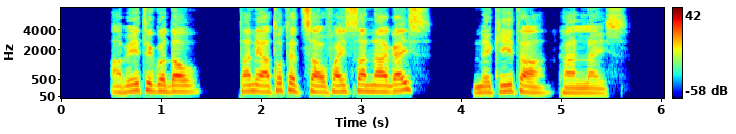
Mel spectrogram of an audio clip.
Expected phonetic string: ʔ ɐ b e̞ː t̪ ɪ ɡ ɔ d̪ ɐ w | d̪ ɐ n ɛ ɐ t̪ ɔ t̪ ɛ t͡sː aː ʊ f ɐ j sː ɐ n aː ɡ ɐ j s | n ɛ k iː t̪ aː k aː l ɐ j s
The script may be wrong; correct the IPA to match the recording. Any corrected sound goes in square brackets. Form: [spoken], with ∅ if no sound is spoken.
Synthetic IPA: ʔ ɐ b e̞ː t̪ ɪ ɡ ɔ d̪ ɐ w | [t̪] ɐ n ɛ ɐ t̪ ɔ t̪ ɛ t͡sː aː ʊ f ɐ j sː ɐ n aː ɡ ɐ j s | n ɛ k iː t̪ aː k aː [lː] ɐ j s

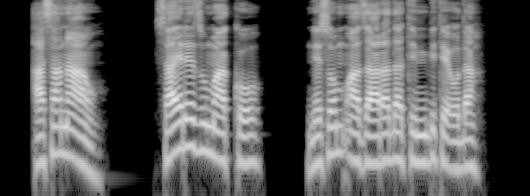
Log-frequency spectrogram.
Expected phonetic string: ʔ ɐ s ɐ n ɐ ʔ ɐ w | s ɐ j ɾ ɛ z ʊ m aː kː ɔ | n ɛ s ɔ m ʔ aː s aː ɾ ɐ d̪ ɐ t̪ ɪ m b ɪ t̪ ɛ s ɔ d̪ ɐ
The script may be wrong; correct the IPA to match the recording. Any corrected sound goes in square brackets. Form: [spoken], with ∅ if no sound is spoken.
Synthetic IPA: ʔ ɐ s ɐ n ɐ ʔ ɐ w | s ɐ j ɾ ɛ z ʊ m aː kː ɔ | n ɛ s ɔ m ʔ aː [z] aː ɾ ɐ d̪ ɐ t̪ ɪ m b ɪ t̪ ɛ [∅] ɔ d̪ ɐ

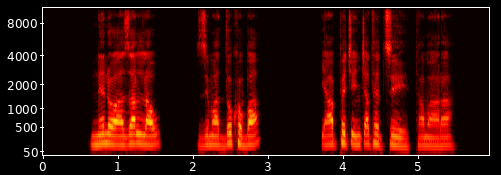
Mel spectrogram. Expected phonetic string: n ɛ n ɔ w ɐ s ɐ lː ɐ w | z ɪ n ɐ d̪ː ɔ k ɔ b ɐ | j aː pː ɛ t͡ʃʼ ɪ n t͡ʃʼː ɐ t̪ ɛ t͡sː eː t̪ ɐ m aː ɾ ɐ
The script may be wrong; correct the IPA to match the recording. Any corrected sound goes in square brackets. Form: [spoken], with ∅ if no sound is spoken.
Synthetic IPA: n ɛ n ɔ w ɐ [z] ɐ lː ɐ w | z ɪ [m] ɐ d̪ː ɔ k ɔ b ɐ | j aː pː ɛ t͡ʃʼ ɪ n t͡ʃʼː ɐ t̪ ɛ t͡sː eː t̪ ɐ m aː ɾ ɐ

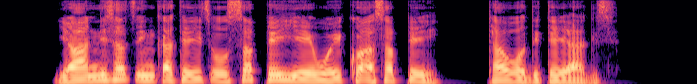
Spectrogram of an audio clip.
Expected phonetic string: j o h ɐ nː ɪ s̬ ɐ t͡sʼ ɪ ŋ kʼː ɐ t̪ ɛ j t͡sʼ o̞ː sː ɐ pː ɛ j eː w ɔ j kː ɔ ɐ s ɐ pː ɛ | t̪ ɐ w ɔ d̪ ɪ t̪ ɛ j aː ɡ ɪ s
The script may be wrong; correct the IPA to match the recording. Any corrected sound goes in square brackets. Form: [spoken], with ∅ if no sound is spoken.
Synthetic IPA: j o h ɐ nː ɪ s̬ ɐ t͡sʼ ɪ ŋ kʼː ɐ t̪ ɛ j t͡sʼ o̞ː sː ɐ pː ɛ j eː w ɔ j kː ɔ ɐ s ɐ pː ɛ | t̪ ɐ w ɔ d̪ ɪ t̪ ɛ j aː ɡ ɪ s

